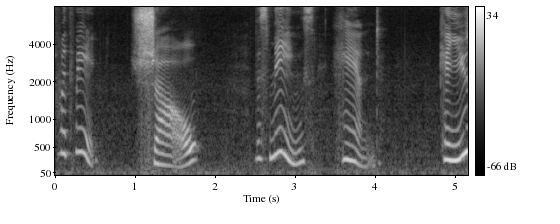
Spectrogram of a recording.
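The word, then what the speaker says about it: 手: like a mouth as we just saw so pronounce with me show this means hand can you see the fingers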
